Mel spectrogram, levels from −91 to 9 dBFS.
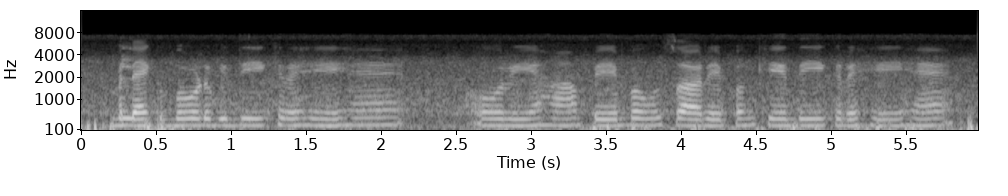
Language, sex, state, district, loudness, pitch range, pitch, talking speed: Hindi, female, Haryana, Rohtak, -18 LUFS, 200-210 Hz, 205 Hz, 140 wpm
